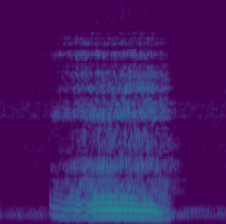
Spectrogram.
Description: النوم والاستماع إلى صوت الشخير ، والنوم جيدا ، والاستماع إلى صديق للنوم.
